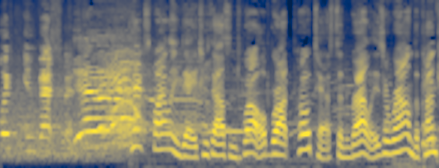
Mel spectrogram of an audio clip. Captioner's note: cheering and applause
